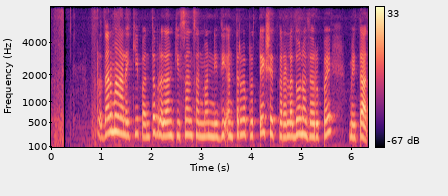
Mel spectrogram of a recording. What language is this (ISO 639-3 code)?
mar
